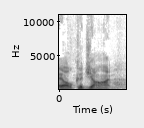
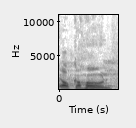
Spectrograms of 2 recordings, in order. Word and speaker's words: El Cajon: the gentleman, I said, how do you get to El Cajon? He goes, well, sir, it's pronounced El Cajon.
